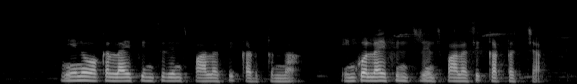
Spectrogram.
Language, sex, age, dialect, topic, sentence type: Telugu, male, 36-40, Telangana, banking, question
